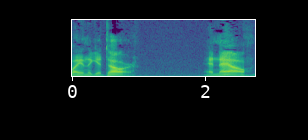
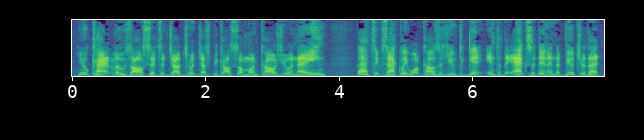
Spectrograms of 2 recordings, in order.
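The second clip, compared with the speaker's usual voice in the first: higher-pitched stern scolding; 5 semitones higher, 3 dB louder than usual. A narrator's reading. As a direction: scold him for poor judgment. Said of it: "he replied sternly".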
